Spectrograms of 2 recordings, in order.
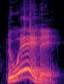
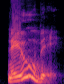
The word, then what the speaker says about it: nueve: would sound more like neube, and that ain't right. So how would we fix this? Think about it. How is you pronounced? A U in Spanish is pronounced U.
